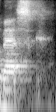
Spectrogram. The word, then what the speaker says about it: Maersk: It's AP Moller Maersk.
